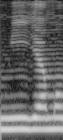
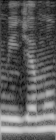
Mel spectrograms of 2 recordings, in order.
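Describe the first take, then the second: The two takes are said the same way.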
